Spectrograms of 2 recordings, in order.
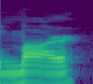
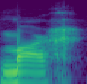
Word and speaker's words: maar: an R, like just kind of regular Dutch would say maar, but in Brabant, they're like the province I was in, they'd say like marg, and it almost sounded like there's a G on it.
